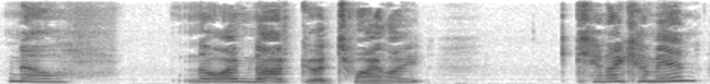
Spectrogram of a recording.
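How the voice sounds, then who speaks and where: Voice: high-pitched, slow, voice pushed up. A performer voicing a frightened, exhausted young female pony with a quivering, pleading voice in a cartoon fan reading. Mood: distressed. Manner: whiny, dramatic, pleading.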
